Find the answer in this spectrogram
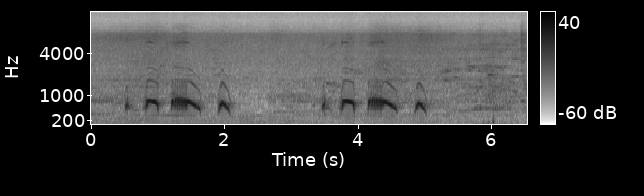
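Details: Spotted dove used as a lure and training model for other doves: two matching phrases of clipped rising coos, a long falling coo and an arched final note, with a pause between them.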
